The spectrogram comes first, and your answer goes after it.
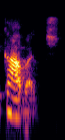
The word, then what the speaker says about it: CABG: O sea, este paciente tiene una historia de CABG. CABG también, si ustedes buscan, tiene una, digamos, una pronunciación similar a un vegetal. que no me acuerdo, es como repollo, si no estoy El mal.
